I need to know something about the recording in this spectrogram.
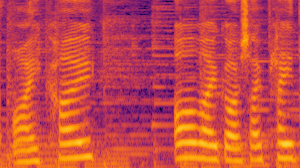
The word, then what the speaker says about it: Ico: So I'm pretty sure this game's pronounced Eco, but I've always said it as Ico.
